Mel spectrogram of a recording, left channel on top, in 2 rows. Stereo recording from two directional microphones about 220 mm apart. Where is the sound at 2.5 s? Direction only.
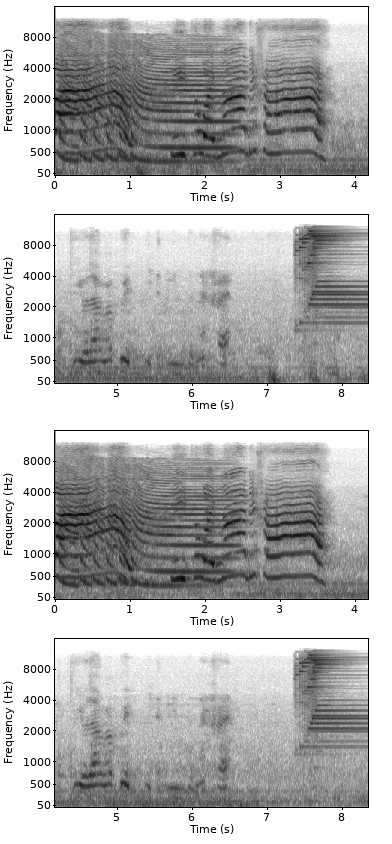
50° left (ahead or behind).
